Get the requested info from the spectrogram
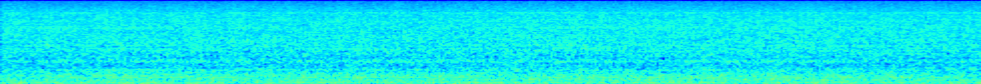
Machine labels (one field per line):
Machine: slide rail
